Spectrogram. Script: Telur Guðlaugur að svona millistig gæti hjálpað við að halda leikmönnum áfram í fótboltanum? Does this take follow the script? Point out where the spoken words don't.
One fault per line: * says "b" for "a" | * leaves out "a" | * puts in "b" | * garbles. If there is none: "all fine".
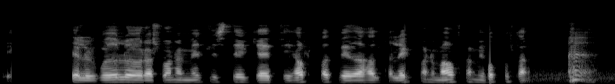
all fine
